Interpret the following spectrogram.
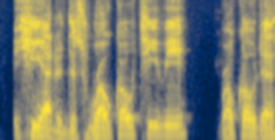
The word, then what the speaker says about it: Roku: Roku, did I say it right? Roku?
